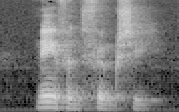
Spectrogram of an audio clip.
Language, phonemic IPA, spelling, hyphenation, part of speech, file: Dutch, /ˈneː.və(n)ˌfʏŋk.si/, nevenfunctie, ne‧ven‧func‧tie, noun, Nl-nevenfunctie.ogg
- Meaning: secondary job; ancillary position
